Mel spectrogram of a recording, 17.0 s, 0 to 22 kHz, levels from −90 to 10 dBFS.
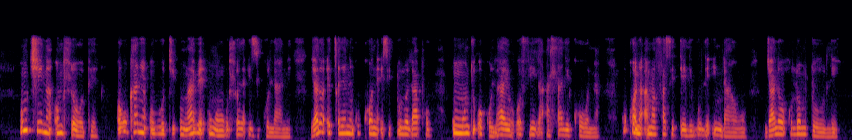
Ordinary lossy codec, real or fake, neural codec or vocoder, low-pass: Opus, 16 kbps; real; none; 7.2 kHz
